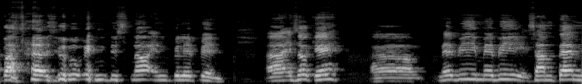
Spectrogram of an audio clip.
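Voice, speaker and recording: A man with an Indonesian accent speaking as an amateur radio operator, halting, repetitive and polite as he makes a contact. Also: high voice, a bit bright.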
